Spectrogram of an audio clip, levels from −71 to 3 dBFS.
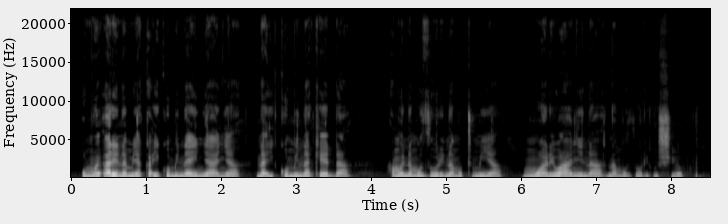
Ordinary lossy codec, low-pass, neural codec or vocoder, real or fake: none; none; none; real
